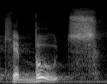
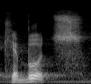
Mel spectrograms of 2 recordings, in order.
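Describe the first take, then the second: First: The last syllable has a long oo vowel. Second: The last syllable has a short u vowel. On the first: The speaker calls it wrong. "don't say kibbutz, all right? It's not boots" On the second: The speaker calls it right. "it's butz. It's that short U vowel"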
